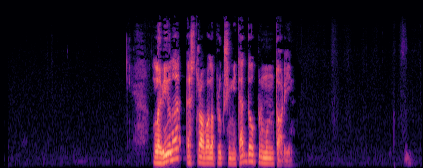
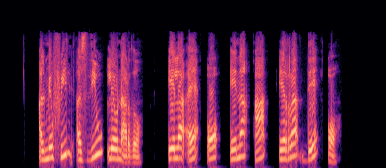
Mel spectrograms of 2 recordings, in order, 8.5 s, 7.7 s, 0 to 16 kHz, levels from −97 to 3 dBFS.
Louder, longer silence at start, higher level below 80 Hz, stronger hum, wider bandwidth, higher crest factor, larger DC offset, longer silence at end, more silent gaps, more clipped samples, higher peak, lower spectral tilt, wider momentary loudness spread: second, -21 LUFS vs -12 LUFS; first, 3.05 s vs 0.8 s; second, -68 dBFS vs -56 dBFS; neither; first, 10 kHz vs 8 kHz; first, 22 dB vs 14 dB; neither; first, 2.65 s vs 1 s; second, none vs 2.88-3.36 s, 4.53-4.59 s, 5.48-5.58 s, 6.48-6.56 s; neither; about the same, -2 dBFS vs 0 dBFS; first, -5.5 dB/octave vs -4 dB/octave; first, 12 LU vs 7 LU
